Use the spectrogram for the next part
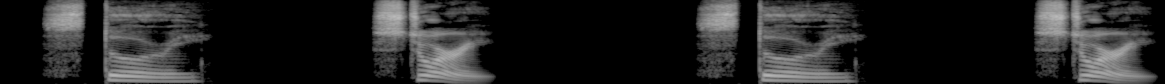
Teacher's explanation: the American story is shorter than the British story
